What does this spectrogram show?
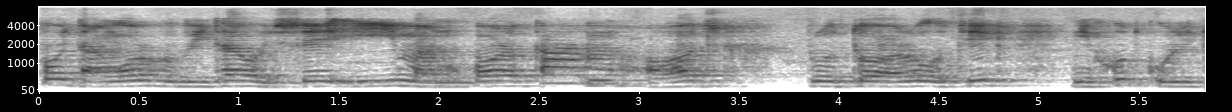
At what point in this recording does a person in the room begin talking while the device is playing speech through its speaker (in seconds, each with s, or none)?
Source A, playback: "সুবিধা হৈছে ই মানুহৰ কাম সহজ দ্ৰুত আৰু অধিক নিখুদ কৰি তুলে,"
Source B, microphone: none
